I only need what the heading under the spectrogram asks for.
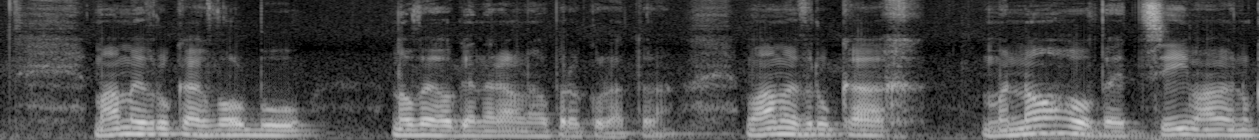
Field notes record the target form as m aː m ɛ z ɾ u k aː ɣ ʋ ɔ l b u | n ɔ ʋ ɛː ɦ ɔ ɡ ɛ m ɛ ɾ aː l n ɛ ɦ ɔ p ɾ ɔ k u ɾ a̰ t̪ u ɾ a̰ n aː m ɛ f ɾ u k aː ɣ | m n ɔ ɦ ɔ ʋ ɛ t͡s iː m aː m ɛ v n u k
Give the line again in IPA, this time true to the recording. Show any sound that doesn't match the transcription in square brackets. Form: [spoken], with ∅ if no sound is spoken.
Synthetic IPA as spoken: m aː m ɛ [v] ɾ u k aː ɣ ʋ ɔ l b u | n ɔ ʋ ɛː ɦ ɔ ɡ ɛ [n] ɛ ɾ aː l n ɛ ɦ ɔ p ɾ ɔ k u ɾ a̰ t̪ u ɾ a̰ [m] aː m ɛ [v] ɾ u k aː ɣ | m n ɔ ɦ ɔ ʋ ɛ t͡s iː m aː m ɛ v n u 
